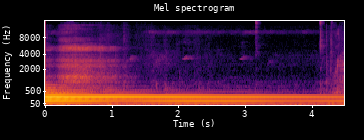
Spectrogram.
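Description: A held guitar and bass chord ringing out and slowly fading, with no new notes played.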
